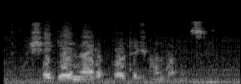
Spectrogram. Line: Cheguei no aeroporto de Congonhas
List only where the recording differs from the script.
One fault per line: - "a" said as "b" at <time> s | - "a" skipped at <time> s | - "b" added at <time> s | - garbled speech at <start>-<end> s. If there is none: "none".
none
